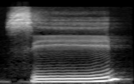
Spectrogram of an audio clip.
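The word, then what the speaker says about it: سين: বাকি দুইটি হরফ নাম হল সিন এবংশিন। সিন এবংশিন। সিন হরফটি উচ্চারণ ক্ষেত্রে অবশ্যই তিন আলিফ টেনে পড়তে হবে। সিন হরফটি বারিক হরফ পাতলা করে উচ্চারণ করতে হবে।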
